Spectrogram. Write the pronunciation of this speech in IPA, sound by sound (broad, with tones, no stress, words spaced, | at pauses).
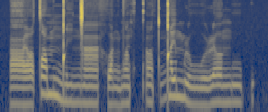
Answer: ʕɛ˩u̯tˤu˦mŋ͡ǃi˨ ŋ͡ǀãː˨ ho˩ŋdˤẽ˨xʷkʷʼĩ˨tˤŋ͡ǃe˦m ɭuː˨ɭʌ˦ŋu˦p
